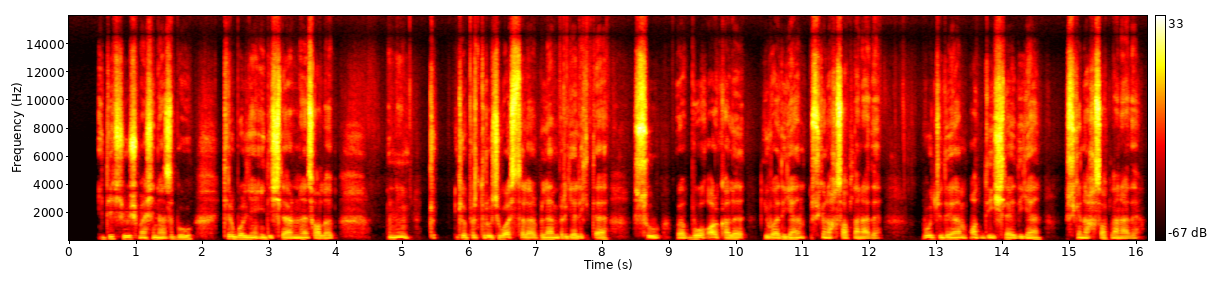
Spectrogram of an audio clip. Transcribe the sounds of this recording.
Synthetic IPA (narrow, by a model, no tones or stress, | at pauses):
ɪd̪ɪt͡ʃjʊɪʃmaʃɪnas̬ɪbʊkʲʰɪɾbolˠɡʲanʔɪ̰d̪ɪt͡ʃlaɾnɪsɒlˠɪp̚ | ʊnɪŋ | kʲʰɵpʰɪɾt̪ʰɪɾut͡ʃʰɪvɒsɪ̥t̪ʰalaɾɪbɪlanbɪɾɡʲalɪkʲt̪ʰa | sʊvabʊʔɒɾqʰɑlɪ | jʊvad̪ɪɡʲanʊskʲʊnahɪ̥sɒblanad̪ɪ | bʊd͡ʒʊd̪ajamɒd̪ːijɪʃlajd̪ɪɡʲan | ʊ̥skʲʊnahɪ̥sɒblanad̪ɪ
